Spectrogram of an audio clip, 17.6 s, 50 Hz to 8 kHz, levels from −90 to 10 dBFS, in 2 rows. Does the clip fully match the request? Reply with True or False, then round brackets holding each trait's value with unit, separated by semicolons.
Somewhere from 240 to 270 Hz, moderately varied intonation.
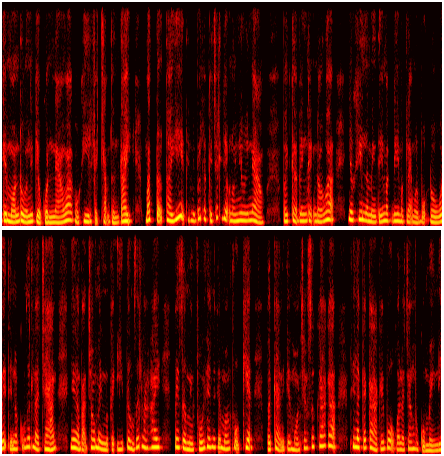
True (245 Hz; 4.3 semitones)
